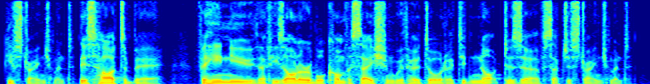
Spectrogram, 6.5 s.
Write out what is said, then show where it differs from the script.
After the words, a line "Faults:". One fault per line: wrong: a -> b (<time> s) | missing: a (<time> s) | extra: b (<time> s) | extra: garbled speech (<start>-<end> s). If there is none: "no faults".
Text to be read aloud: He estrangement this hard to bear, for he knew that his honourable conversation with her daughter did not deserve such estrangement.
He estrangement this hard to bear, for he knew that his honourable conversation with her daughter did not deserve such estrangement.
Faults:
no faults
